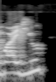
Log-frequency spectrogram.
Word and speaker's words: yu: So it's like you learn, except it's learn you, and the you is spelled Y-U. because that's the Chinese language, the Chinese word for language.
